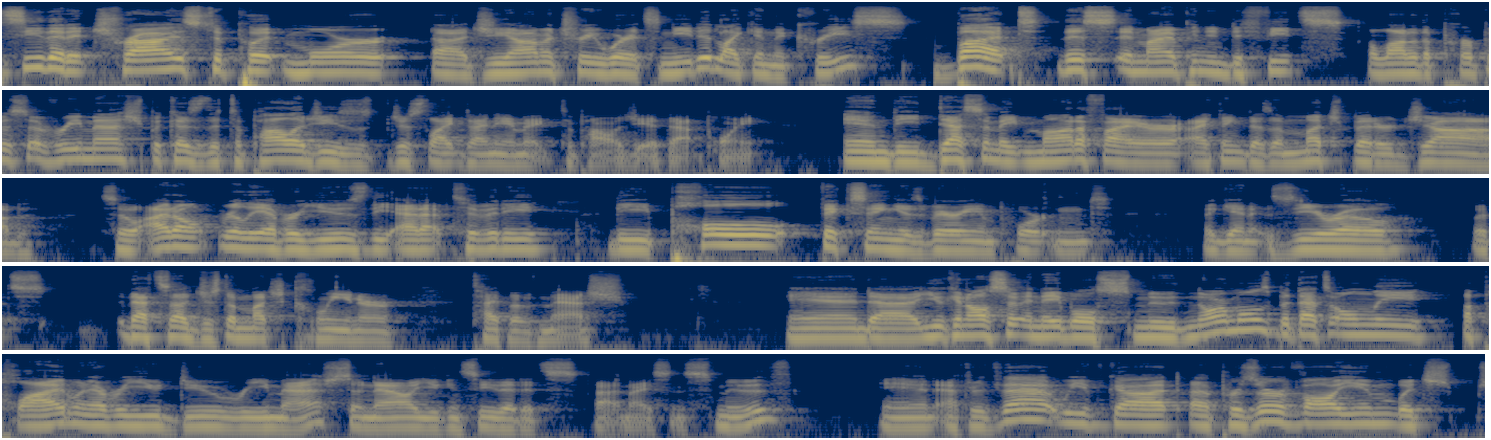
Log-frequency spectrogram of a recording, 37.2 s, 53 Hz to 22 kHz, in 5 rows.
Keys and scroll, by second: 19.9 KP_0, 20.1 Return, 21.5 ctrl+r, 30.4 ctrl+r.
